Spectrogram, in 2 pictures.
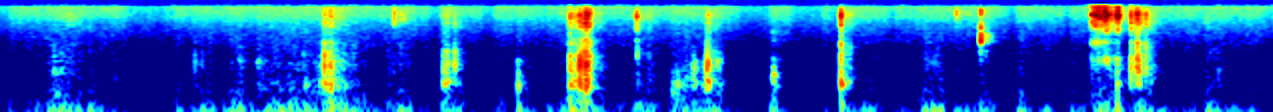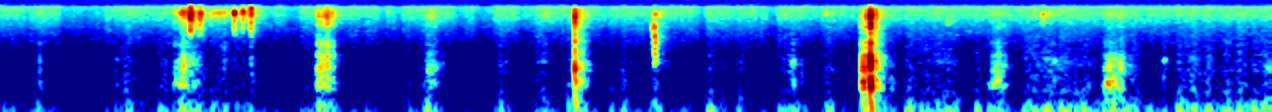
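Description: Quiet, close-miked chewing and mouth sounds of someone eating a meal of rice, dal and egg by hand: irregular soft smacks and clicks, with one sharper click about eight seconds in.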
